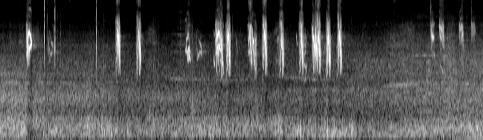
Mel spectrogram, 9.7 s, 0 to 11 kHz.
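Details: Sparrows chattering behind a civic cultural hall on 17 January 2020: sharp high chirps come singly at first, then in a lively, nearly regular series about every half second, tapering off at the end.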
